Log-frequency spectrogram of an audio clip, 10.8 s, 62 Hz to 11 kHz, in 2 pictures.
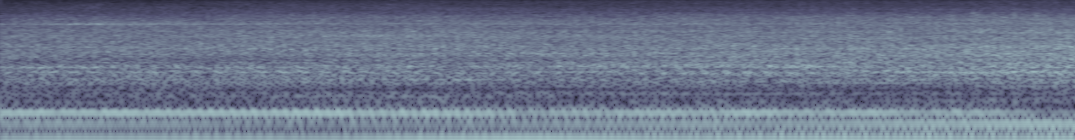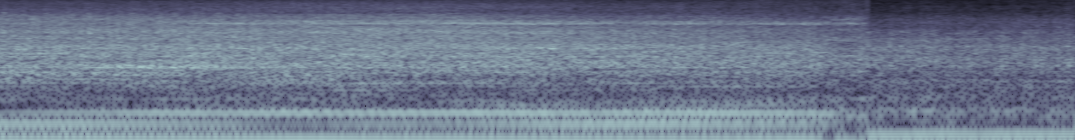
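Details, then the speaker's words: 2004 Kenworth W900L with a CAT C-15 diesel, started outside before being brought into the shop: a deep, steady idle with an even low drone and no knocks or misses; it runs just like it should. "but she is running sounds good just like she should and now i'm gonna bring her into the shop so let's do that"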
